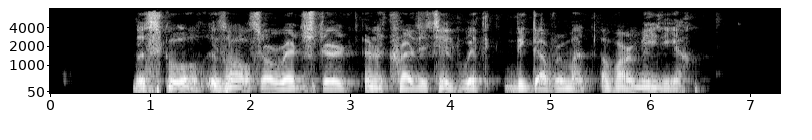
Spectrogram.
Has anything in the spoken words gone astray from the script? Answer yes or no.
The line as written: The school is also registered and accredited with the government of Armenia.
no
